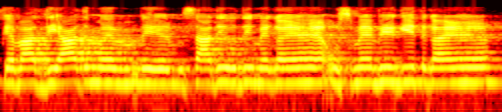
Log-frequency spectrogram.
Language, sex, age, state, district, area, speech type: Hindi, female, 60+, Bihar, Begusarai, rural, spontaneous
